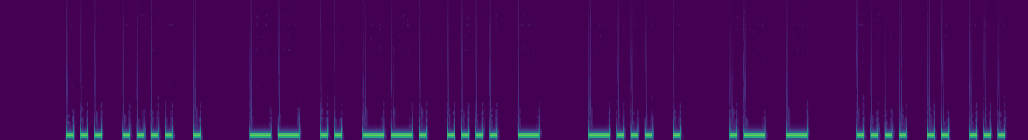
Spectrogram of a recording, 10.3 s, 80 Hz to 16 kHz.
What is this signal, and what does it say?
Morse code, heard as a keyed tone, about 17 wpm, 700 Hz. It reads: SHE MIGHT BE AT HIS
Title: Sentences from Top 300 Words 17wpm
